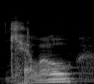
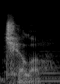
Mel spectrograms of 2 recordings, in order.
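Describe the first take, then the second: First: The word is pronounced in a non-Italian way. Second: The word is pronounced the Italian way. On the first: The speaker calls it wrong. "Not cello or cello or whatever, because cello is also mispronounced all the time" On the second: The speaker calls it right. "Please say cello, right? Just like Italian"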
